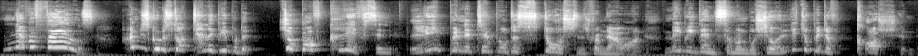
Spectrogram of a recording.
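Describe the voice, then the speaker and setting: A man voicing an excitable, brainy male pony time traveler, wordy and theatrical, in an amateur audio drama. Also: extremely high pitch, normal speed, vocal fry, few pauses, husky, pitched above the performer's own voice, heavily acted. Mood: exasperated.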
